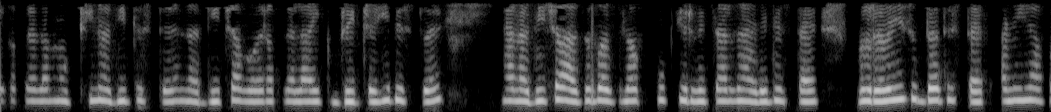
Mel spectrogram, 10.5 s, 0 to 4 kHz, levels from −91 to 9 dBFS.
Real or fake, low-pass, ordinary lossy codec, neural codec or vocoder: fake; 3.6 kHz; MP3, 32 kbps; codec, 16 kHz, 4 kbps, FreqCodec, smaller model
